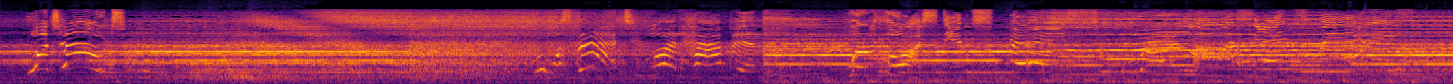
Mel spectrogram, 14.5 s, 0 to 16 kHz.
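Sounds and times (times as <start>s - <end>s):
rocket blast-off roar: 0.0s - 6.6s
excited voices chattering and whooping: 0.0s - 14.4s.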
